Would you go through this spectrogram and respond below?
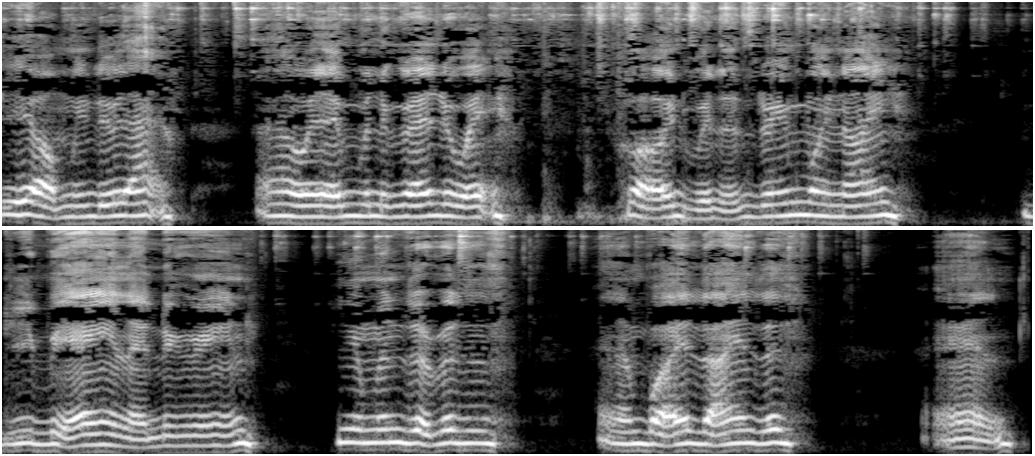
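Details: Adult man with cerebral palsy (spastic diplegia affecting arms and legs) whose voice differs because of it; mild dysarthria.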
